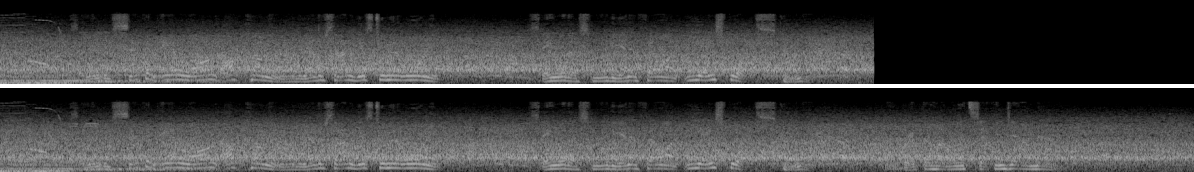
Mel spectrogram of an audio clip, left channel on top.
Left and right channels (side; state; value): left; drops out; at 8.8 s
